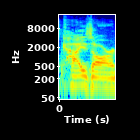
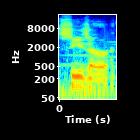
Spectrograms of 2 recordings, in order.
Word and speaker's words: Caesar: for that matter like how it's Kaisar not Caesar in the old way of saying it similar actual Kaisar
